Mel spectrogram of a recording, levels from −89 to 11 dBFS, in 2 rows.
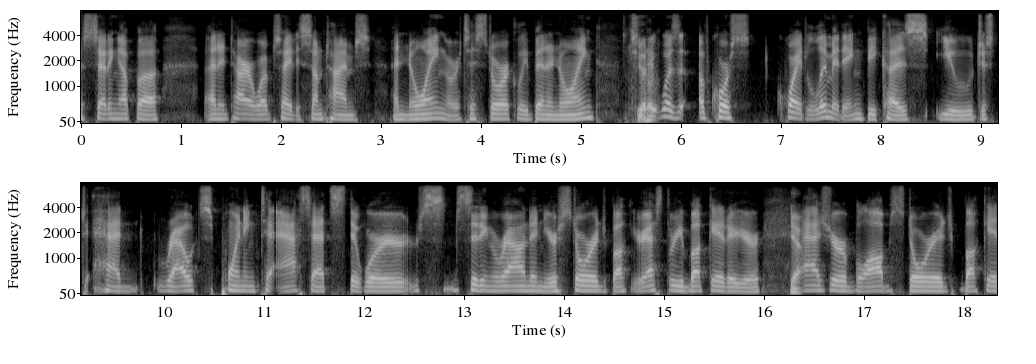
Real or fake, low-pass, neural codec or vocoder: fake; 7.2 kHz; codec, 16 kHz, 8 kbps, FunCodec, trained on LibriTTS, 25 frames a second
